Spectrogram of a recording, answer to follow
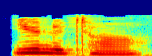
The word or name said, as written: unita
